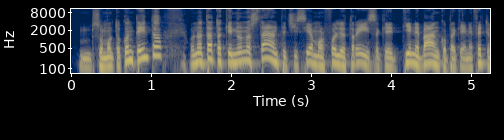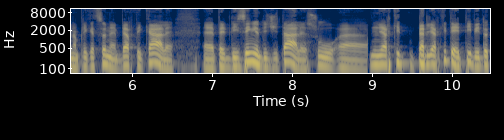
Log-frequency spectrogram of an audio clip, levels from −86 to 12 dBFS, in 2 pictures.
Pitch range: 115-155 Hz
